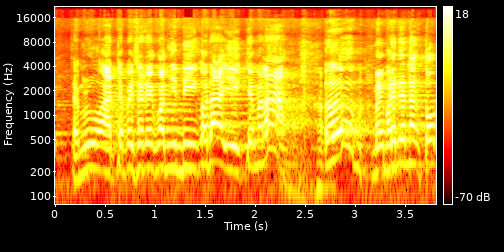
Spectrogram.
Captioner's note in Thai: เสียงหัวเราะ; เสียงหัวเราะ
